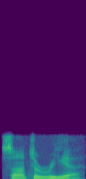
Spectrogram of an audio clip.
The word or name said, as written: Santeria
